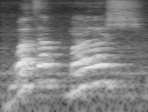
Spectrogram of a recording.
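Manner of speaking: high, bright segment title call; excited announcement. Acted. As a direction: announce the segment like a show host.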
